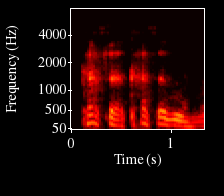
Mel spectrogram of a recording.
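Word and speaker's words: Kasa-Vubu: Bien sûr, Papa Kassavoubou. Il faut bien prononcer là, c'est Papa Kassavoubou.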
